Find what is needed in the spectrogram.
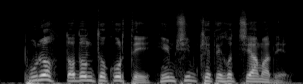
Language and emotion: Bengali, neutral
